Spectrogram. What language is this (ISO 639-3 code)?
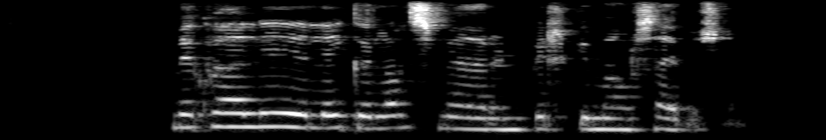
isl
